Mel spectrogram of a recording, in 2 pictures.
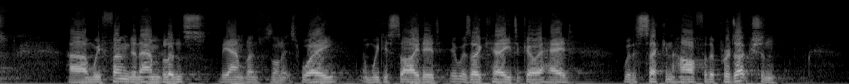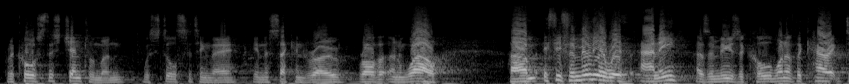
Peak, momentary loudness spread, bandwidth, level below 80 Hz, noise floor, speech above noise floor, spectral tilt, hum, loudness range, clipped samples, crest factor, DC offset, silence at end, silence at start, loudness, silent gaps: -14 dBFS; 13 LU; 16 kHz; -50 dBFS; -56 dBFS; 29 dB; -5.5 dB/octave; none; 7 LU; under 0.1%; 14 dB; under 0.1%; 0 s; 0 s; -27 LUFS; none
